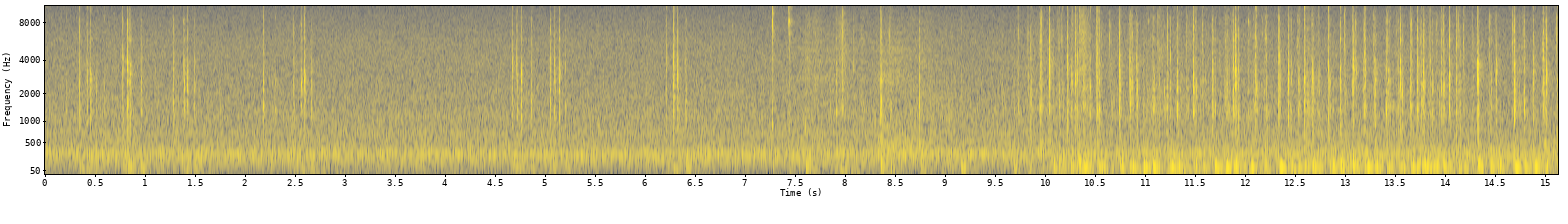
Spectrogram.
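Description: Fingertips of one hand type on a solid, black, low-profile plastic computer keyboard resting on a desk mat. Sparse, short, bright key clicks with a soft low thud under each press fill the first ten seconds. The typing then picks up into a quicker, denser, slightly louder run of clicks.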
